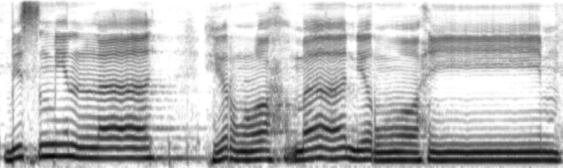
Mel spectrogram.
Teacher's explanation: Jalalah sebelumnya dibaca kasroh ya. Jadi harus tipis.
